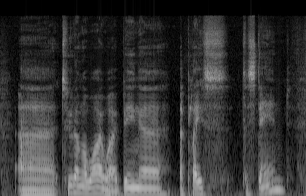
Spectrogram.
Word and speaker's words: Tūrangawaewae: tea you met Kron don't forget the macron ra in GA w AE w AE - Don the Y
